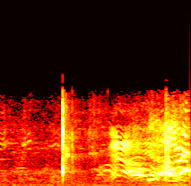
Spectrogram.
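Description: A metal baseball bat hits a pitched ball with one sharp crack about a second in. Near the end, spectators start shouting and cheering as the ball carries deep.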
